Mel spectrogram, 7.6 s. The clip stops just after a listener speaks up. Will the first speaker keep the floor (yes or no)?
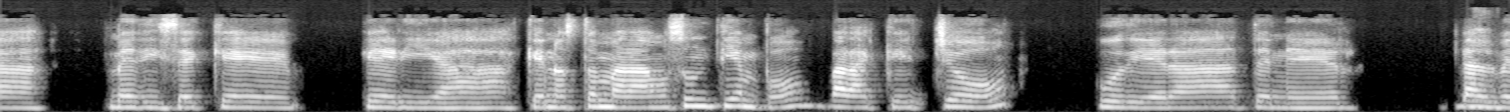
yes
